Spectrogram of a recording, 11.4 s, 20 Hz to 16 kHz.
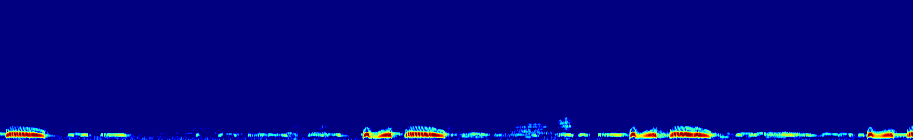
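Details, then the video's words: Spotted dove lure voice in a two-note and three-note fight-urging pattern meant to excite wild doves: repeated phrases of quick double hoots and long mellow coos, with softer cooing from another dove between them. "cu gay gọi 2 hậu và thúc đấu ba tiếng, giọng hay hạp bổi nhất hiện nay, mở nên bổi nghe phải gáy"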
